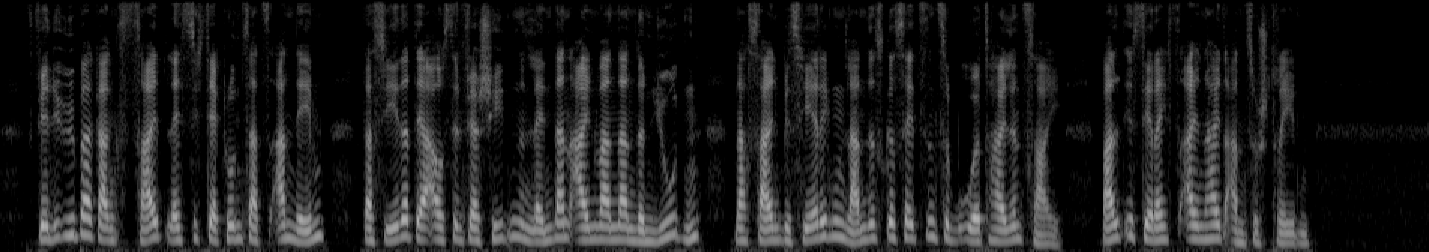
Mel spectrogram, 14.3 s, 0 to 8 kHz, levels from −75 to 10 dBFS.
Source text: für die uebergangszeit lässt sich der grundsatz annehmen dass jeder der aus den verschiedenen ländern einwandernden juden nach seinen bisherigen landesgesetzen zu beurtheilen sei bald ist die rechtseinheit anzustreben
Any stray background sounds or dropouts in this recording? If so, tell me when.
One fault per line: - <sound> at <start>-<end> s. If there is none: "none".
none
